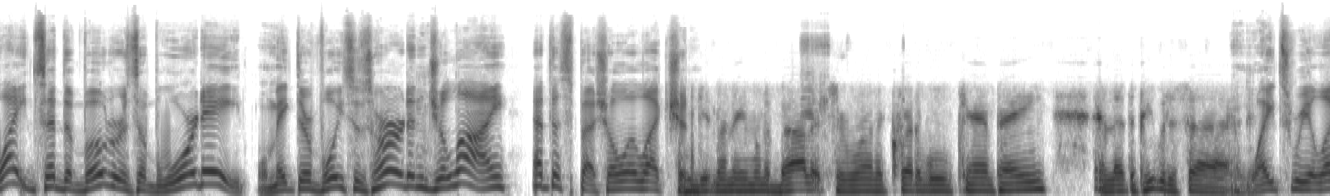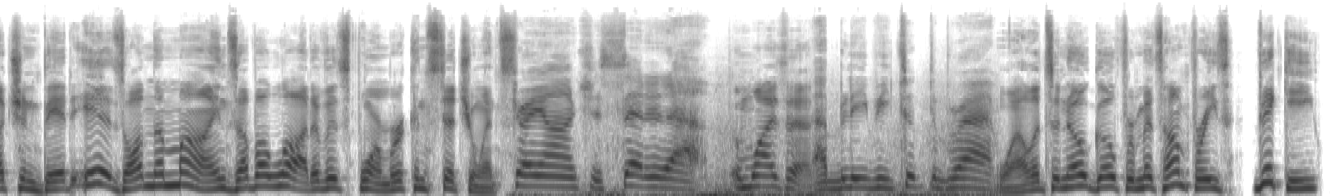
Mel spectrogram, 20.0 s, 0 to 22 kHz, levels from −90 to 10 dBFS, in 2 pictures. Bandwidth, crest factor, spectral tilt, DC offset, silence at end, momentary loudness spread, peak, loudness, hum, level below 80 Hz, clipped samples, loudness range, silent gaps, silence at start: 16 kHz; 14 dB; -5.5 dB/octave; under 0.1%; 0.1 s; 5 LU; -2 dBFS; -17 LUFS; none; -36 dBFS; under 0.1%; 3 LU; 19.31-19.36 s; 0 s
